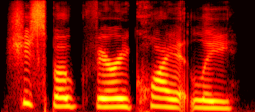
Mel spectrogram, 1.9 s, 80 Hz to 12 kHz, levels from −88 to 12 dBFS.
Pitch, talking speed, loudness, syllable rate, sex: 245 Hz, 125 wpm, -15 LUFS, 4.1 syllables/s, female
